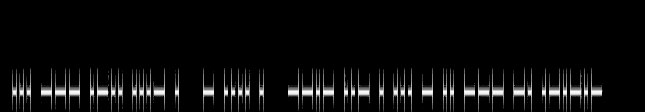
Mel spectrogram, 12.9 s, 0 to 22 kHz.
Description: Morse code, heard as a keyed tone, about 17 wpm, 700 Hz. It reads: SOLVE THE QUESTION.
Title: Sentences from Top 1000 Words 17wpm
